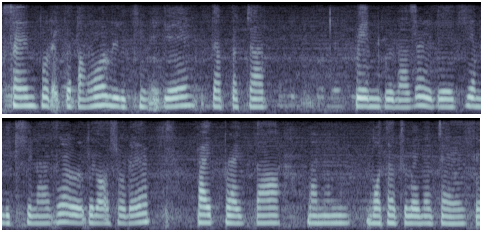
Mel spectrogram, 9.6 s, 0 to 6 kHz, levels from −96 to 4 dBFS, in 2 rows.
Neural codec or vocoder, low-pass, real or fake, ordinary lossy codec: codec, 44.1 kHz, 2.6 kbps, SNAC; 5.4 kHz; fake; none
